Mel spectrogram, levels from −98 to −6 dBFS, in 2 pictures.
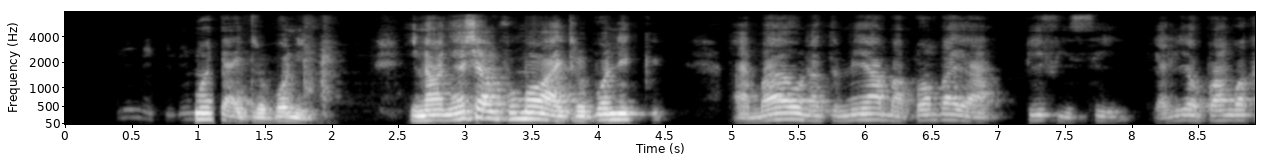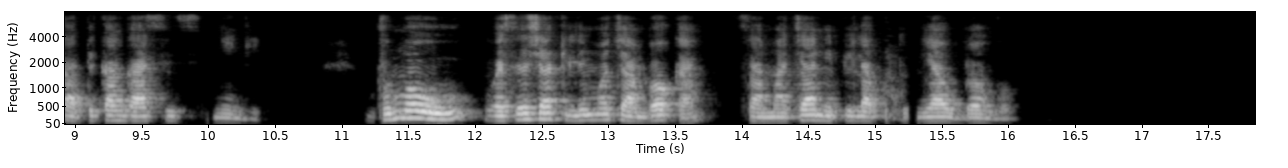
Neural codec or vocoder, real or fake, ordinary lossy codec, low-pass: none; real; AAC, 48 kbps; 7.2 kHz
